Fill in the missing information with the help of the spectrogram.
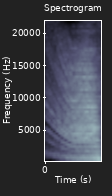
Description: REV CRASH, Drums; MISC; USB Soundscan vol.11 - Drums Dance & Groove; AKAI

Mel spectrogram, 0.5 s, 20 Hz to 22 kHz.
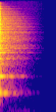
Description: PRC COW SML, Cowbells; Roland - Rhythm Section; Latin 1

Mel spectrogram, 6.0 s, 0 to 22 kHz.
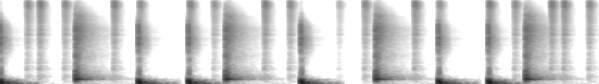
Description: BPM 80 AMB; AKAI S-Series CD-ROM Sound Library VOL-4

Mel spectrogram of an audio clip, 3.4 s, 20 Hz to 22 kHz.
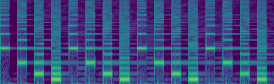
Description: Arp 140bpm C, Trance

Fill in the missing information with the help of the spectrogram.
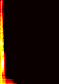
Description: Rim, Clavia DDrum AT, Pitched Down

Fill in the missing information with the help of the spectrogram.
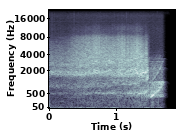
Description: Big Beat Drumloops; USB Soundscan vol.25; AKAI

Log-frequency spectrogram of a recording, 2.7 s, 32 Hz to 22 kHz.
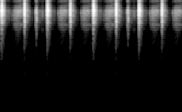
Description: Shake 175, Drum&Bass Perc Loops; EZRollers

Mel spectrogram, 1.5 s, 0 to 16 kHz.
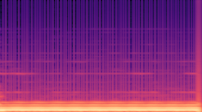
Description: B-3, Jazz

